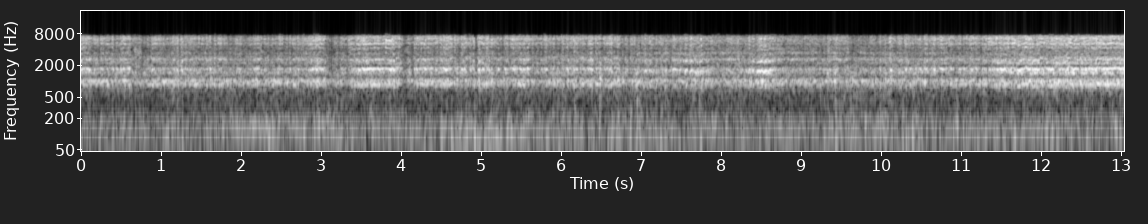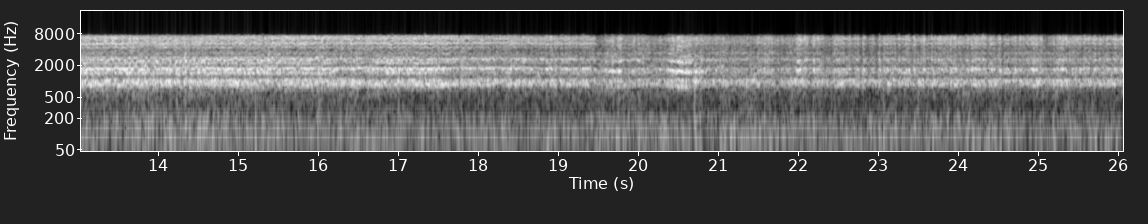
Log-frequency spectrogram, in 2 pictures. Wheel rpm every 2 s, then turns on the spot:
230, 230, 230, 230, 230, 230, 210, 210, 220, 230, 230, 230, 230.
none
